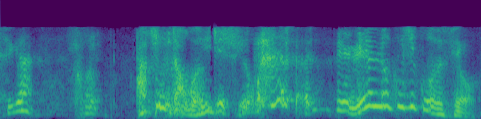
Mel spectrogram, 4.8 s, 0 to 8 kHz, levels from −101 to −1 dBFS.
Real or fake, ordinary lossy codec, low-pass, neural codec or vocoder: fake; AAC, 16 kbps; 7.2 kHz; codec, 24 kHz, 1.5 kbps, HILCodec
